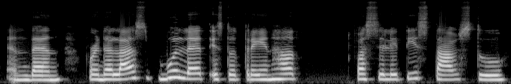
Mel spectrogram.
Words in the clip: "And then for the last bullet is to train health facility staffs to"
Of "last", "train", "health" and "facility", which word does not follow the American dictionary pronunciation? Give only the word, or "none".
health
